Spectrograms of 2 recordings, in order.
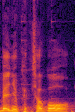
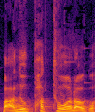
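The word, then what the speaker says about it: Manufaktur: 그래서 뭐 영어 발음은 매뉴팩처고 그리고 뭐 독일어는 마누팍투어라고 하거든요.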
